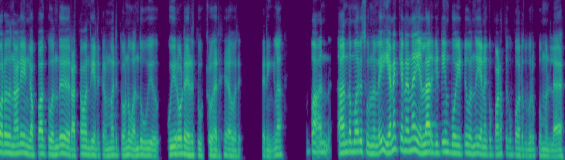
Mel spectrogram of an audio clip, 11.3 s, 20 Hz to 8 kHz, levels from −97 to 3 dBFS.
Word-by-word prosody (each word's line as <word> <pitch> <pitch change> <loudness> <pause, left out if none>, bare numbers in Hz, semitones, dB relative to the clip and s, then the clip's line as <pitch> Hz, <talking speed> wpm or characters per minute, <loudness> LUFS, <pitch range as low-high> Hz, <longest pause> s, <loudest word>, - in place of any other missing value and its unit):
போறதுனாலும் 165 -1 +2
எங்க 140 -3 +1
அப்பாக்கு 145 +1 -1
வந்து 135 +4 0 0.2
இரத்த 115 +1 -2
வாந்தி 130 -1 0
எடுக்கிற 120 0 -7
மாரி 125 0 -3
தோணும். 120 +2 -1
வந்து 120 +3 -1
உயி 120 -2 -1 0.3
உயிரோட 145 +1 +2
எடுத்து 120 0 -4
வுட்டுருவாரு 110 0 -4 0.2
அவர், 105 0 -5 0.5
சரிங்களா? 115 +4 -3 0.5
இப்ப 185 - -7
அந் 175 - -2 0.3
அந்த 175 +2 +2
மாரி 185 0 +3
சூழ்நிலை. 155 +1 +1 0.2
எனக்கு 225 +4 +1
என்னன்னா 200 +2 +4
எல்லார்கிட்டயும் 175 +1 +3
போய்ட்டு 155 0 0
வந்து, 150 +1 -1
"எனக்கு 135 -1 -3
படத்துக்கு 130 0 -4
போறதுக்கு 120 -2 -5
விருப்பம் 115 0 -6
இல்லை." 105 0 -1
135 Hz, 165 wpm, -25 LUFS, 120-160 Hz, 0.5 s, என்னன்னா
